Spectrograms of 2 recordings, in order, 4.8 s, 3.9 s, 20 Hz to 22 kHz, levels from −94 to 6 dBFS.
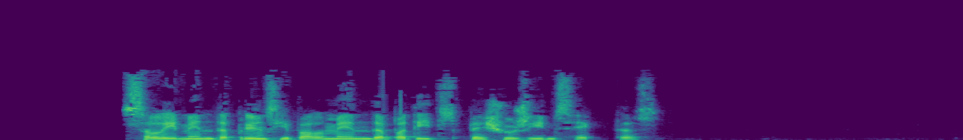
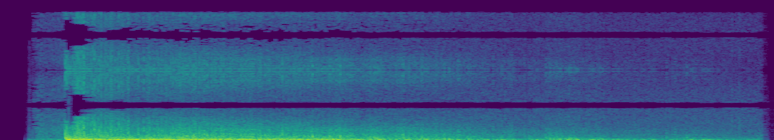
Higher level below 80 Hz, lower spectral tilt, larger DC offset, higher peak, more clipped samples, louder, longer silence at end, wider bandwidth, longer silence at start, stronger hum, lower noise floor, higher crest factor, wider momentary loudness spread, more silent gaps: second, -60 dBFS vs -42 dBFS; second, -4.5 dB/octave vs -8 dB/octave; second, under 0.1% vs 0.2%; about the same, -2 dBFS vs 0 dBFS; neither; second, -18 LUFS vs -14 LUFS; first, 1.55 s vs 0.25 s; second, 10.5 kHz vs over 20 kHz; first, 0.65 s vs 0.3 s; neither; first, -87 dBFS vs -33 dBFS; about the same, 18 dB vs 14 dB; second, 9 LU vs 22 LU; neither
